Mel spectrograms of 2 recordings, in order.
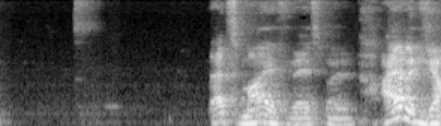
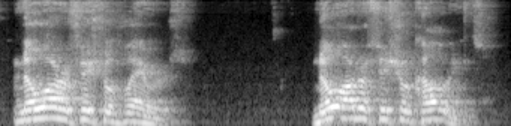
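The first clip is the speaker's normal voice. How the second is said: higher, louder commercial-announcer voice; mock ad read; 7 semitones higher, 6 dB louder than usual. Pitching candy to viewers, loud announcer voice.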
